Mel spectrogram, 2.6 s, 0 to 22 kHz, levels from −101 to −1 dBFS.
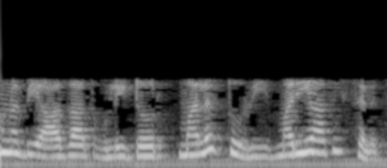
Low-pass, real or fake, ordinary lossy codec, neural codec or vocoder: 3.6 kHz; real; none; none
